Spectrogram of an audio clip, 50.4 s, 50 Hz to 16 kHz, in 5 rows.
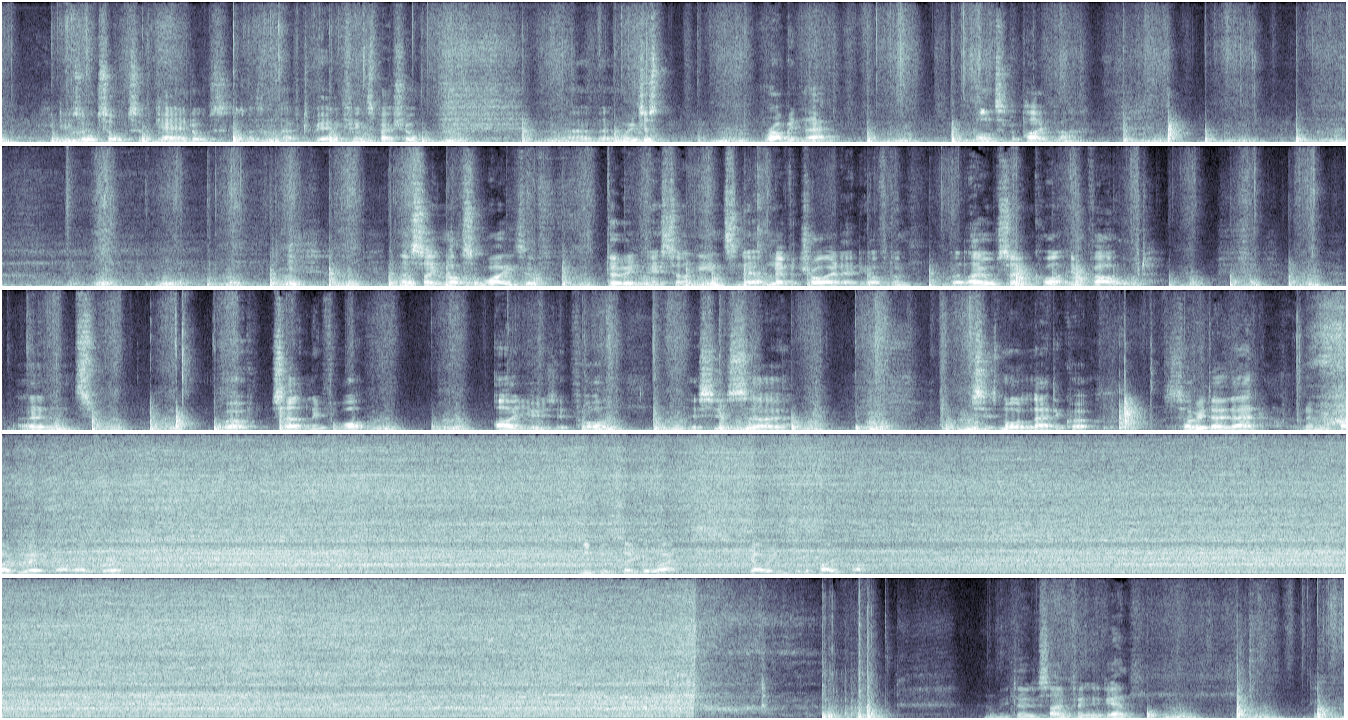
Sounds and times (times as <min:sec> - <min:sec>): Speech: 0:00.4 - 0:03.2, 0:04.2 - 0:05.0, 0:05.7 - 0:06.3, 0:07.2 - 0:08.2, 0:13.0 - 0:18.8, 0:20.3 - 0:21.0, 0:21.8 - 0:23.0, 0:23.9 - 0:26.2, 0:27.4 - 0:31.2, 0:34.6 - 0:36.8, 0:47.7 - 0:48.9.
